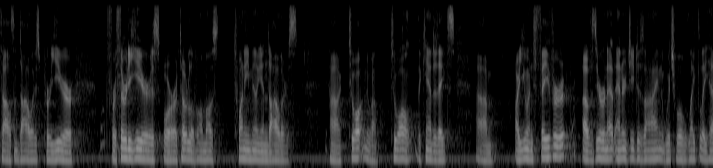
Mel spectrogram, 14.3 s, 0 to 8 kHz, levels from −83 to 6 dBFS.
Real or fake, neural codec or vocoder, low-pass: real; none; 7.2 kHz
